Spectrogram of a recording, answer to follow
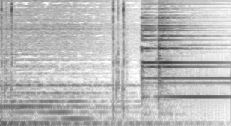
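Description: Closing music fading out, then two quick clicks and a bright bell chime that rings on: the mouse-click and notification-bell sound effect of an animated subscribe button.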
